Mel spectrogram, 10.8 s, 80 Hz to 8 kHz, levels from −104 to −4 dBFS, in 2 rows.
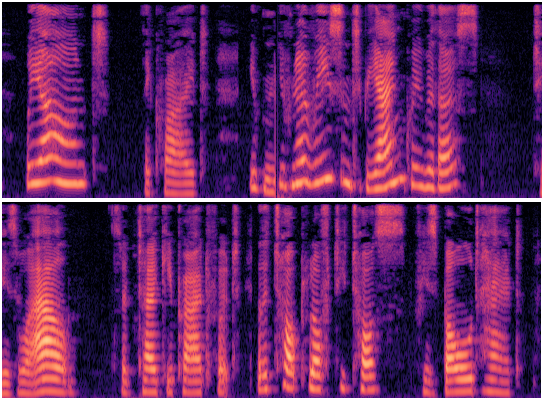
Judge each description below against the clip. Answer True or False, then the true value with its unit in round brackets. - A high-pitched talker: True (215 Hz)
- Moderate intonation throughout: False (8.8 semitones)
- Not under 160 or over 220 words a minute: False (140 wpm)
